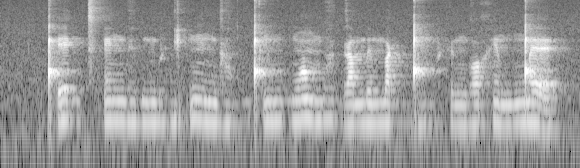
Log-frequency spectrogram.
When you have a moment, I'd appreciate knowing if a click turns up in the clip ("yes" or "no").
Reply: yes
